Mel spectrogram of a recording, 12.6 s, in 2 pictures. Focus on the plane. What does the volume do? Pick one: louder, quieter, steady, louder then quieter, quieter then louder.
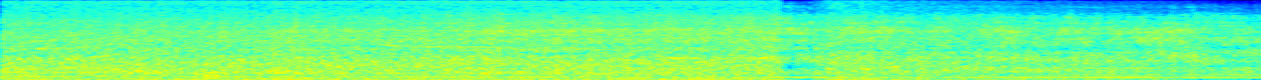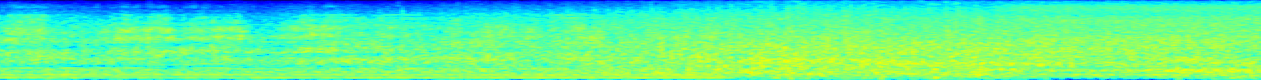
steady.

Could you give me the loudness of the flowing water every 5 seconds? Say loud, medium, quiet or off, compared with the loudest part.
loud, medium, loud.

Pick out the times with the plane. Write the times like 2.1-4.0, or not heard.
0.0-12.5.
